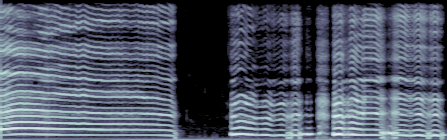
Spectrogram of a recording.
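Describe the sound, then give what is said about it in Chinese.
A voice imitates a little boy in a story crying loudly: one long, high, steady wail lasting about two seconds, a short pause, then a run of broken, sobbing wails that rise and fall in pitch, growing louder. “他的哭声越来越大，越来越大，身旁所有的人都不知道他怎么了。”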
